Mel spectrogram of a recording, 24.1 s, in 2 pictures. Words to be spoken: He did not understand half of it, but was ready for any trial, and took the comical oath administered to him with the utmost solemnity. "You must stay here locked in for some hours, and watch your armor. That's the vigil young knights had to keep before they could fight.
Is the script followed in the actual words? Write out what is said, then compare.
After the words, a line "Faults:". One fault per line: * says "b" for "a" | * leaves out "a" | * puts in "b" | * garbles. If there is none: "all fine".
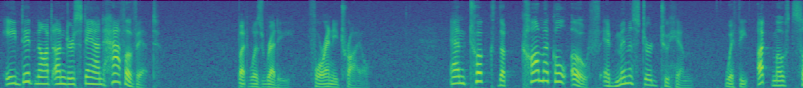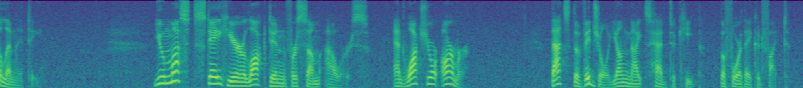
He did not understand half of it, but was ready for any trial, and took the comical oath administered to him with the utmost solemnity. "You must stay here locked in for some hours, and watch your armor. That's the vigil young knights had to keep before they could fight.
Faults:
all fine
